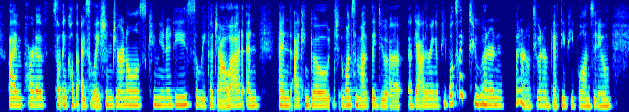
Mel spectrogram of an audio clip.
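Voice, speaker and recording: A woman speaks with a Western Canadian accent at a fairly quick pace and medium pitch. Her intonation stays fairly even over a quiet background. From Canada, Edmonton, Alberta. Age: 40s. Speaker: writing workshop founder in recovery. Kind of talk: personal story in interview.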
